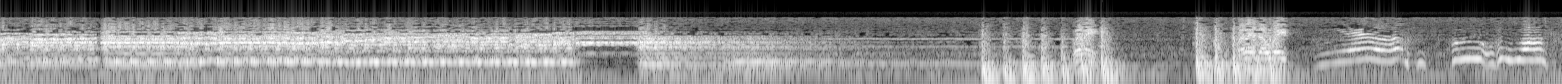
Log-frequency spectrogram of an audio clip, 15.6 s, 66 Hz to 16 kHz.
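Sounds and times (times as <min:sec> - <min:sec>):
low steady hum: 0:00.0 - 0:15.6
knocking on a wooden shanty door at the waterfront: 0:12.0 - 0:12.9.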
